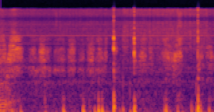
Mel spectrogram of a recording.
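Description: Stylus tapping and scratching on a writing tablet while words are handwritten, a run of short, irregular clicks.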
